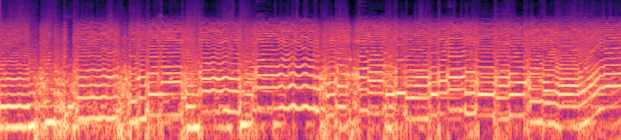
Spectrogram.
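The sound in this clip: Distorted electric guitar plays a Christmas tune with an effects unit, giving loud, sustained, gritty notes with bends and sliding pitch, continuous throughout with no talk.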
